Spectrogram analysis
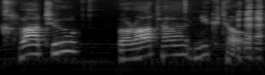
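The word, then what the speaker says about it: Klaatu barada nikto: I was like, "Yes, it's pronounced Clatu Barata Nikto." Platu Barata Nikto. Got it. Yes, that's close enough. Clatu Barata Nikto.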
